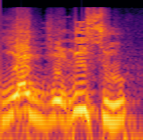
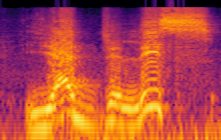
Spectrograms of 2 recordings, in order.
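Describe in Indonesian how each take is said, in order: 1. Kata ini berakhir dengan vokal u pendek. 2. Kata ini berakhir dengan konsonan s. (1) "asalnya hujungnya dibaca dengan baris depan" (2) "Hujungnya dibaca dengan baris ma baris mati"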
